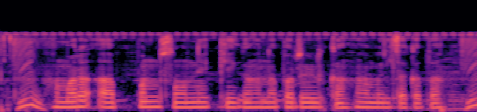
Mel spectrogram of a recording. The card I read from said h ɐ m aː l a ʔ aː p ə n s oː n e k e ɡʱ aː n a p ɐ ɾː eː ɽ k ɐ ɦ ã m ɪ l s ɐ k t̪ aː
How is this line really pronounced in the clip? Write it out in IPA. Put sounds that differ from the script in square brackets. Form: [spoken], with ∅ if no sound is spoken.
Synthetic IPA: h ɐ m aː [ɾ] a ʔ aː p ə n s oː n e k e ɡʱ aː n a p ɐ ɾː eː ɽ k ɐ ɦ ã m ɪ l s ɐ k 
